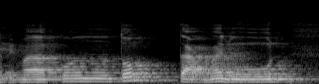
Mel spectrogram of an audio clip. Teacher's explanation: کنتم من نون ساکن کے بعد تا آنے کی وجہ سے اخفاء ہے، یہ اخفاء حقیقی ہے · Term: اظہار شفوی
